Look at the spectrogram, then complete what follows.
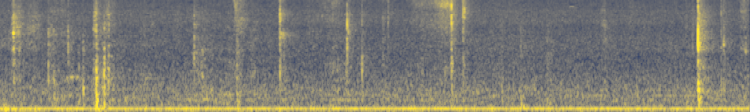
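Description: Near silence with faint, scattered clicks of trading cards being handled and set down on a table, the sharpest about five seconds in, over a steady low hum.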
